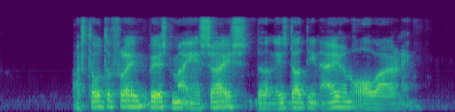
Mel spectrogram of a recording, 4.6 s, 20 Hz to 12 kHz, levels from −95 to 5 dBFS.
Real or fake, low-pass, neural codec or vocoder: fake; 7.2 kHz; codec, 16 kHz, 4 kbps, X-Codec, HuBERT features, trained on LibriSpeech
